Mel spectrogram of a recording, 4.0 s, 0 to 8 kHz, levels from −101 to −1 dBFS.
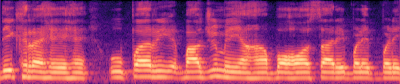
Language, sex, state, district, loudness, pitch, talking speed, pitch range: Hindi, male, Punjab, Kapurthala, -14 LUFS, 155 Hz, 210 wpm, 150-165 Hz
